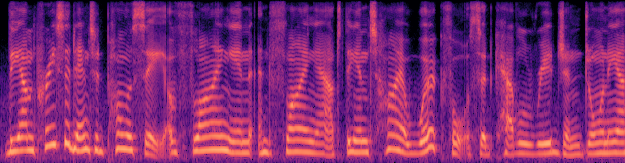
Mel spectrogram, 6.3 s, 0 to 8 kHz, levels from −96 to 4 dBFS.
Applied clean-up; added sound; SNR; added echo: none; none; none; none.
